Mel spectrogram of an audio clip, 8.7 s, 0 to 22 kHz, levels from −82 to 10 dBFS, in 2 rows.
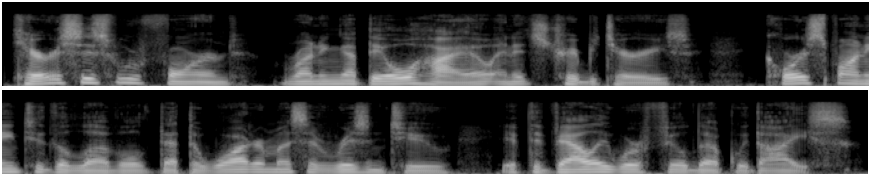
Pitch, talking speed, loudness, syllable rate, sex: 115 Hz, 200 wpm, -20 LUFS, 6.2 syllables/s, male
